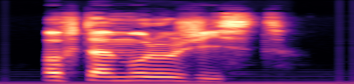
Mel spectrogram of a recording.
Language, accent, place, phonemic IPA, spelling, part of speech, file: French, France, Lyon, /ɔf.tal.mɔ.lɔ.ʒist/, ophtalmologiste, noun, LL-Q150 (fra)-ophtalmologiste.wav
- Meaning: ophthalmologist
